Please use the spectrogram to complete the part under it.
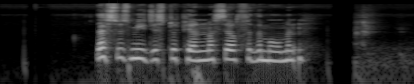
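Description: A woman speaks close to the microphone with animation.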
